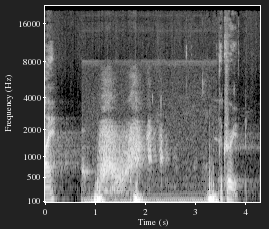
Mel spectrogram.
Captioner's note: difficult breathing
